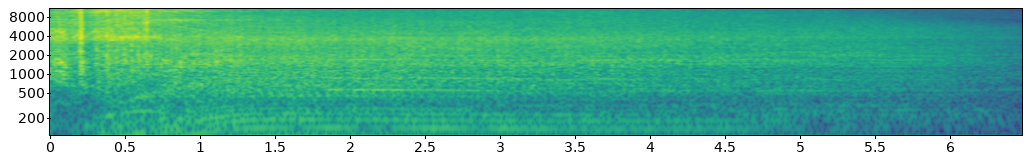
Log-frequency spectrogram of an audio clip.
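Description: Branson 3520H compact tractor's diesel engine starting: a click, a short rise in pitch as it catches in the first second, then a steady idle that gradually fades away.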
